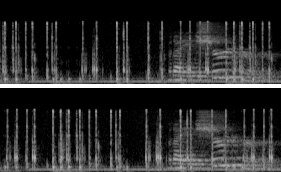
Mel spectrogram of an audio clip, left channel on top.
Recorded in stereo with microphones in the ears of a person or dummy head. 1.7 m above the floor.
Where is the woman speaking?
5° right (ahead or behind), 9.5 m.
